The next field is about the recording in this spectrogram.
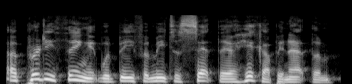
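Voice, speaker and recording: A man's voice: a little high, very animated, a little fast, dark tone, no echo. A man voicing a grumpy, indignant, self-important owl in a story, complaining in rustic, ungrammatical speech. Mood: huffy. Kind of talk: storybook character voice.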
